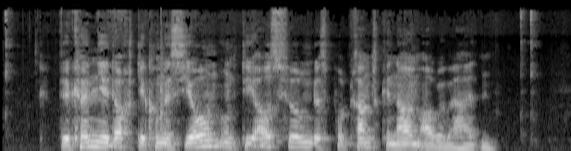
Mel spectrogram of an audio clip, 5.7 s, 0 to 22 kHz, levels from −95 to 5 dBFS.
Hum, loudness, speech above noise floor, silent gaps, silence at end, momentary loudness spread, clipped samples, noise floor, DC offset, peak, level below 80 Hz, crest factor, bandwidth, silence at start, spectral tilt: none; -18 LUFS; 33 dB; none; 0.4 s; 17 LU; under 0.1%; -51 dBFS; under 0.1%; -2 dBFS; -54 dBFS; 16 dB; 17 kHz; 0.05 s; -5.5 dB/octave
